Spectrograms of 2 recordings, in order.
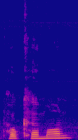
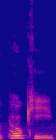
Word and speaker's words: Pokémon: also please note that I pronounce them Pokemon because that is how you pronounce them what is it with a pokey that's just no that's not how it goes okay yes I'm sorry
